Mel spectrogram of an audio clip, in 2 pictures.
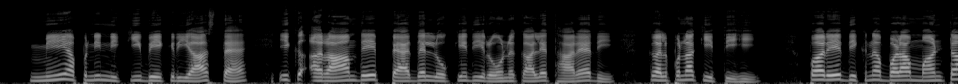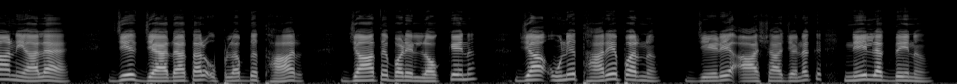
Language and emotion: Dogri, sad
